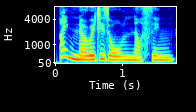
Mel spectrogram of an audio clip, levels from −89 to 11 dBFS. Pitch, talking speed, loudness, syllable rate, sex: 220 Hz, 195 wpm, -15 LUFS, 4.2 syllables/s, female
